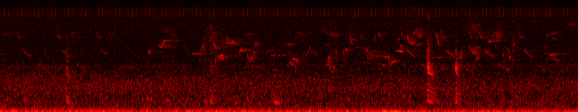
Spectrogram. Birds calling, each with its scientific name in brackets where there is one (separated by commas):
Northern Cardinal (Cardinalis cardinalis), Gray Catbird (Dumetella carolinensis)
